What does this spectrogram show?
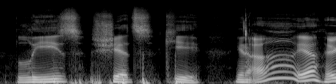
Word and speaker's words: Michalski: When I had to explain to people how to pronounce it, I go. So imagine Bruce Lee is locked out of the bathroom and he's got diarrhea. Lee's shits key.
